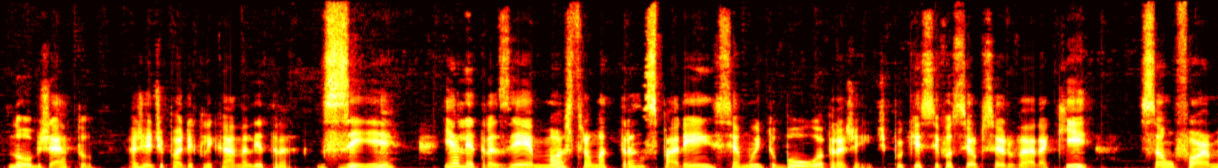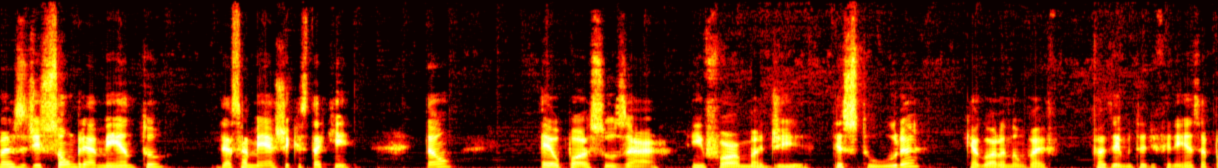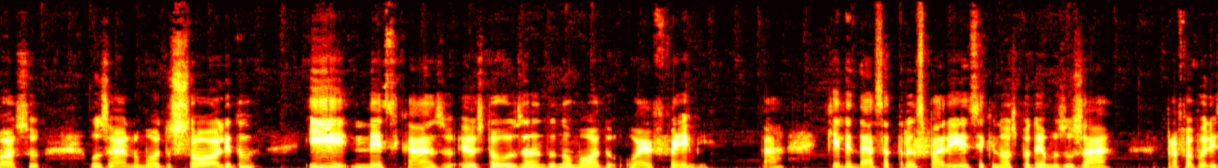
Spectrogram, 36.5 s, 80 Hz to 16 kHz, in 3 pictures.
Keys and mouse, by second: 4.2 z, 17.7 click, 25.1 click, 27.5-29.6 drag.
